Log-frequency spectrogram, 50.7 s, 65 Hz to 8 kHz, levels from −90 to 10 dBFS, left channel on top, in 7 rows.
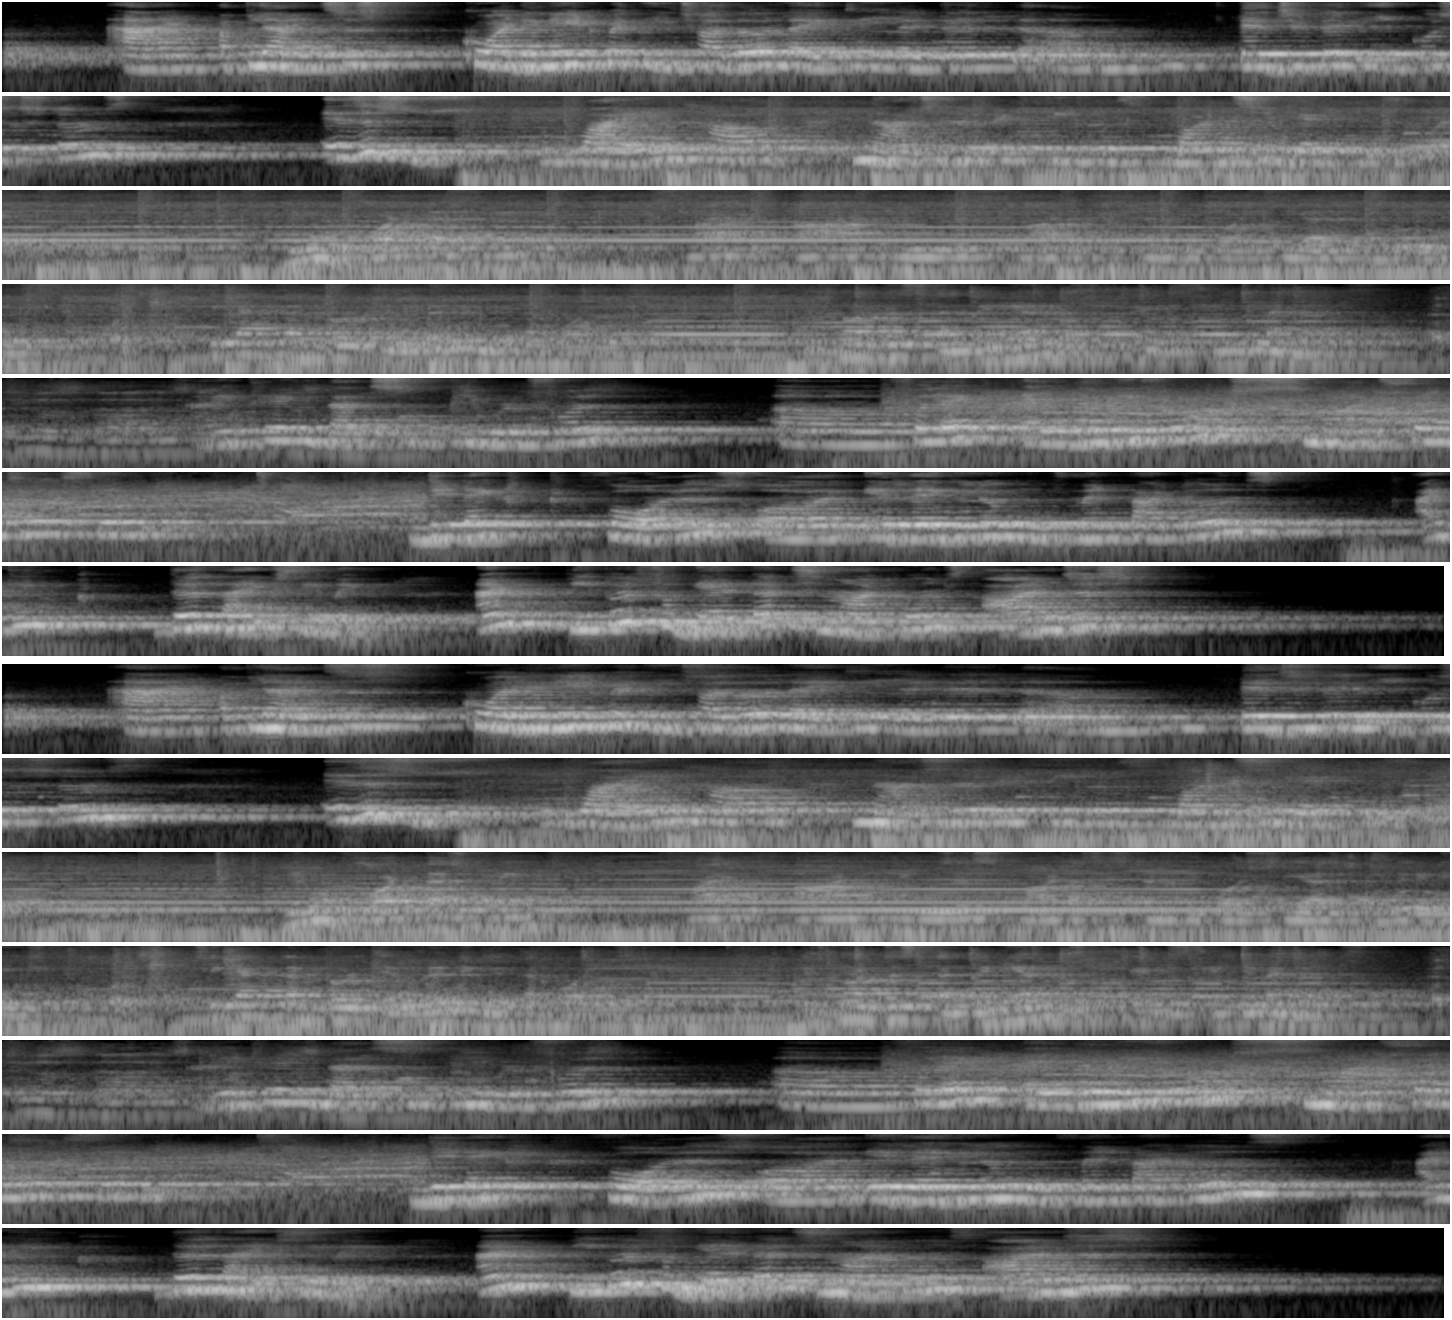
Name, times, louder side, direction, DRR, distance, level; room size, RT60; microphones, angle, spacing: voice 1, 0.5-1.9 2.3-7.9 8.8-9.6 9.9-14.6 29.9-32.1 32.8-37.1 38.2-42.6 43.3-43.9 44.2-45.3 45.8-49.1, equal, 90° left, 2 dB, 2.1 m, -22 dB
sound 1, 9.5-25.9, left 1 dB, 55° left, 1.0 m, -36 dB
sound 2, 13.1-32.0, equal, 20° right, 1.1 m, -33 dB
voice 2, 15.9-17.2 17.9-18.2 18.4-22.2 22.7-24.9 25.7-28.5, right 1 dB, 60° right, -1 dB, 2.1 m, -29 dB
sound 3, 33.3-38.3, left 4 dB, 20° left, 0.5 m, -31 dB
12.5 x 11.5 x 5.9 m, 2.4 s
head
